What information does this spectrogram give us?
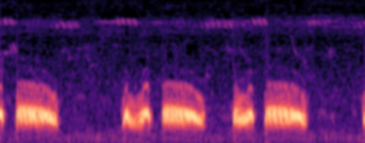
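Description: A spotted dove gives mellow, low hooting coos in short paired phrases, a brief note then a longer drawn coo, repeated steadily against a quiet background.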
